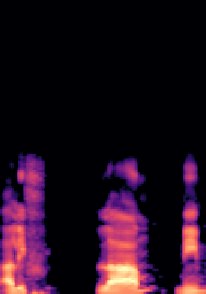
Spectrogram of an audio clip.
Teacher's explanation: লামে যেহেতু চার আলিফ টান আছে টান দিয়ে বলব লা শেষ করে আবার মিম কে ধরে ফেলবো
